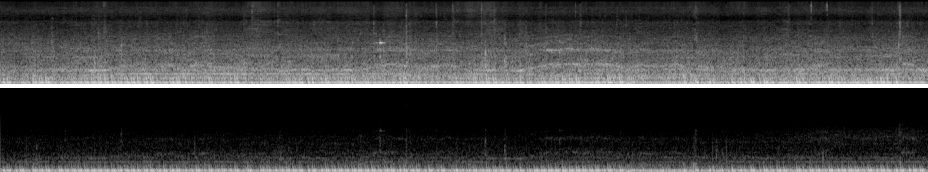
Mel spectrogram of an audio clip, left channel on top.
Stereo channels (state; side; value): quieter; right; 4.1 dB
